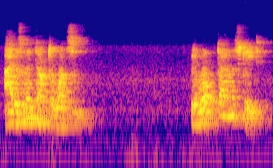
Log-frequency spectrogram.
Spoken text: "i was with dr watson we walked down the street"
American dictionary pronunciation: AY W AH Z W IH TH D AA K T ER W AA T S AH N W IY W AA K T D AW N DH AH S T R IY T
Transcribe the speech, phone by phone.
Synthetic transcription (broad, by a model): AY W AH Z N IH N D AA K T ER W AA T S AH N W IY W AA K D AW N DH AH S T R IY T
